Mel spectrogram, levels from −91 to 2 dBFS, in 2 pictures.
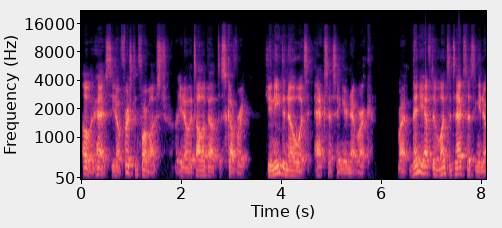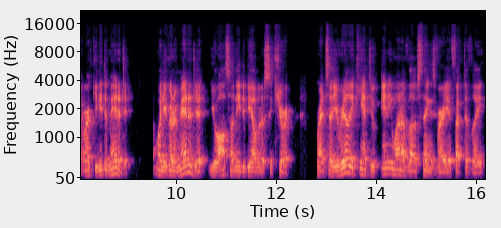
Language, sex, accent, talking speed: English, male, American, 240 wpm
